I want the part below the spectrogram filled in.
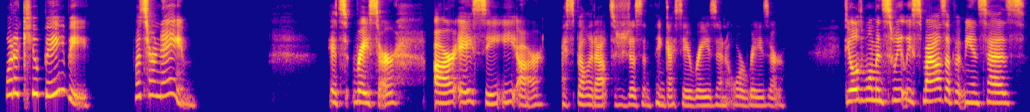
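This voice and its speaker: A middle-aged woman hosting her own podcast, talking through a personal story in an encouraging, storytelling way. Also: mid-range voice. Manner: warm, encouraging, storytelling with lively quoted voices. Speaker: podcast host. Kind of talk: casual solo podcast monologue.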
